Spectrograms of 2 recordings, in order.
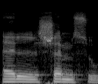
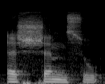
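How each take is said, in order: First: The l is pronounced clearly before the sh. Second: The l is dropped and the sh is doubled. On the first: The speaker calls it wrong. "On ne peut pas prononcer el-shamsu" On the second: The speaker calls it right. "on dit esh-shamsu"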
